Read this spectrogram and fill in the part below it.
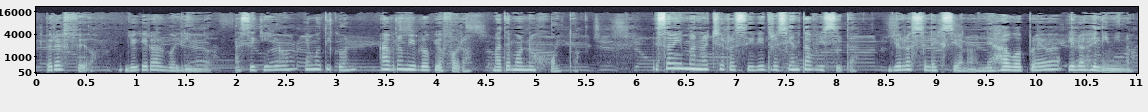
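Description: A woman acts a morbid Chilean teenage girl in a radio play. Her voice is soft and mellow at a middle pitch, confessing matter-of-factly with music underneath. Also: natural voice. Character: morbid, resigned teenage girl running an online forum.

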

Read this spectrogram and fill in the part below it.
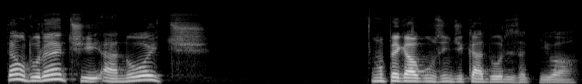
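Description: A man hosting a casual live market commentary, relaxed and chatty, reading viewer comments aloud. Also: a little high, slow. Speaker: market commentary livestream host.

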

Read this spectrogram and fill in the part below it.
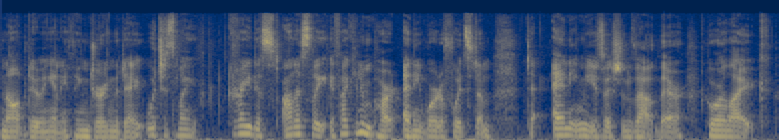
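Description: A young woman in her twenties, a musician chatting in a rambling, self-mocking way with lots of fillers. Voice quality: says she has a squeaky voice. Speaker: musician and vlogger. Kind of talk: casual rambling monologue.

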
